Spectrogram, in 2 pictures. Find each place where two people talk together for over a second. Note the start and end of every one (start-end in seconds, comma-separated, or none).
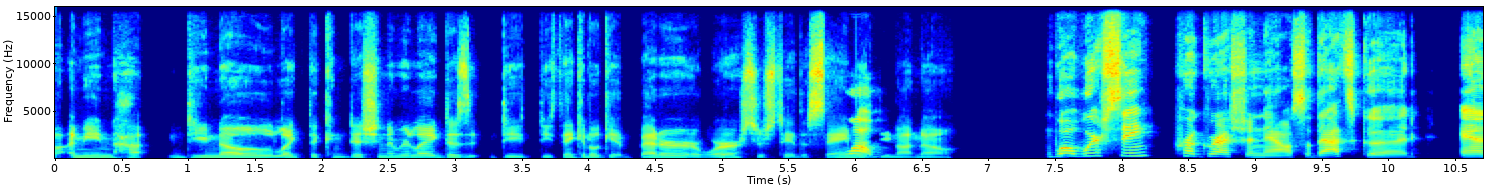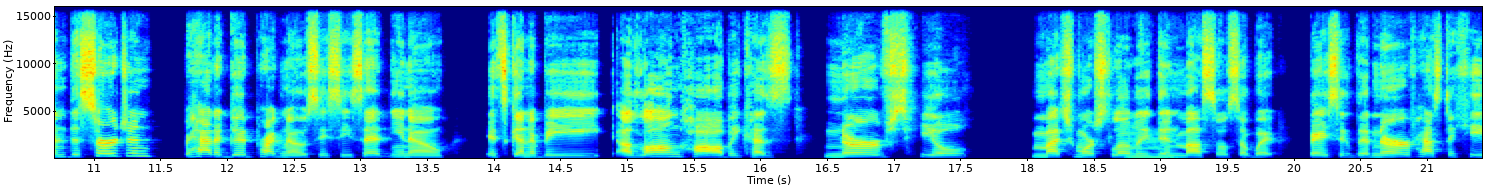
none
